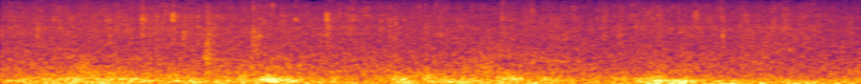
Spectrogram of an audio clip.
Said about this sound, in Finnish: Ukkos myrsky lähestyy.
